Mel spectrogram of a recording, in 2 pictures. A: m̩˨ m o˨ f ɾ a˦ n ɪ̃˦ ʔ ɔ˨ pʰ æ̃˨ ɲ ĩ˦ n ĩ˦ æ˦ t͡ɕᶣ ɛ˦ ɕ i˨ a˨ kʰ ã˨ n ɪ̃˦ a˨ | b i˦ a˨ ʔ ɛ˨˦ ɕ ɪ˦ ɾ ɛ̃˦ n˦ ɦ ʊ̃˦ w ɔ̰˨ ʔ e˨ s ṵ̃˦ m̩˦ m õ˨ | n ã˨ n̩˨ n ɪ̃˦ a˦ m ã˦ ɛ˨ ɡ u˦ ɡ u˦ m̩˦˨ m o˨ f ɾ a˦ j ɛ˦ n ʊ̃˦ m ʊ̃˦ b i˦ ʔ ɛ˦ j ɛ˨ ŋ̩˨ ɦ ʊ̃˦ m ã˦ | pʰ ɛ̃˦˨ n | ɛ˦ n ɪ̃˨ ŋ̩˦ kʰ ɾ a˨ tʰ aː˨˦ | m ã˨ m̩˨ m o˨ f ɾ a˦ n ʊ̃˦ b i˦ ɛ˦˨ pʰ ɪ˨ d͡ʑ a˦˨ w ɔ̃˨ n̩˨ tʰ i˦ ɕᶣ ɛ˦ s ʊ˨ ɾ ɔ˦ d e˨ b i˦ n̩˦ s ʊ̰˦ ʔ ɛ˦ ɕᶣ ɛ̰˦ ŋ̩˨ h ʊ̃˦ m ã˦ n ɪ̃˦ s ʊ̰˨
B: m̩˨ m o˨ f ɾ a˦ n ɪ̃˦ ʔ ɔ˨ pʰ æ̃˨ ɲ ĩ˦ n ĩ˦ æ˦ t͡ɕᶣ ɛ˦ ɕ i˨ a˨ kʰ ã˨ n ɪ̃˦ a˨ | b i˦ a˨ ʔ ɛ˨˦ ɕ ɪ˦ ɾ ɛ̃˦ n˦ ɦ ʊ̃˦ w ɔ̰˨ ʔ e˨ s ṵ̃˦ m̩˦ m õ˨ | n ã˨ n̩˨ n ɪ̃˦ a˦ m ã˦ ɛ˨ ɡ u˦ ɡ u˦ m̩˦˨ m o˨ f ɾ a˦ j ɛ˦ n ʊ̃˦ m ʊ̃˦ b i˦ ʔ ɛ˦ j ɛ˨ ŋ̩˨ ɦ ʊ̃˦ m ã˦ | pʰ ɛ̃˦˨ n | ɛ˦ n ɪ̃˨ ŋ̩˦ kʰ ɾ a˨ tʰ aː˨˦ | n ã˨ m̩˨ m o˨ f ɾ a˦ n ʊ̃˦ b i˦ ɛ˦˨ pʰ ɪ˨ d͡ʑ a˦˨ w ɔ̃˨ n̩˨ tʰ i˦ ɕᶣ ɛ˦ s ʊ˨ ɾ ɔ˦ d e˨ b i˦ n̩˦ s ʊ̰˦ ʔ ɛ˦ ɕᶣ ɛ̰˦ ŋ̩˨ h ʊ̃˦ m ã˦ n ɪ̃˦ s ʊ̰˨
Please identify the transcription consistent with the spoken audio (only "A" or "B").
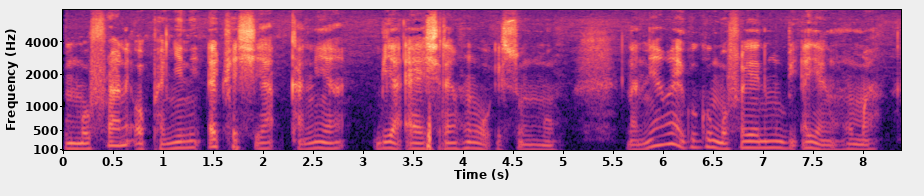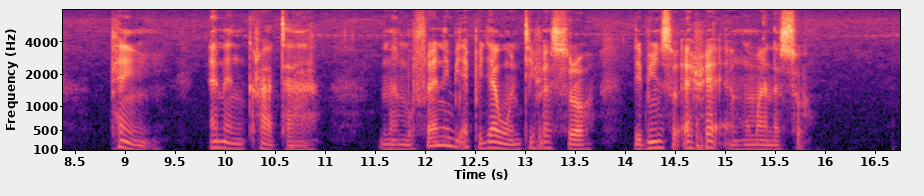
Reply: B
